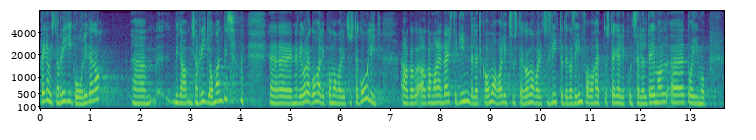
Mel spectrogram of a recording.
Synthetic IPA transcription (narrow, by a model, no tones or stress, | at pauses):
t̪e̞ɡ̥e̞mist̪o̞nriːɡ̥iko̞ːlid̪̥e̞ɡ̥ɑ | mid̪̥ɑmisːo̞nriːɡio̞mɑnd̪is | ne̞d̪ejo̞le̞ko̞ɦɑlikːˑo̞mɑvɑlʲit̪sust̪e̞ko̞ːlʲid̪̥ | ɑɡ̥ɑɑɡ̥ɑmɑo̞let̪æjest̪ikind̪̥e̞le̞t̪kɑo̞mɑvɑlʲit̪sust̪e̞ɡɑo̞mɑvɑlʲit̪susliːt̪ːˑud̪e̞ɡ̥ɑs̬e̞info̞vɑɦe̞t̪ːˑust̪e̞ɡe̞likːˑult̪se̞lːe̞lt̪e̞ːmɑlt̪o̞jmub̥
